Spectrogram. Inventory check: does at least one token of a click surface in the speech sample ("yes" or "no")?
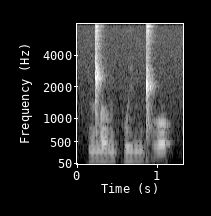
yes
